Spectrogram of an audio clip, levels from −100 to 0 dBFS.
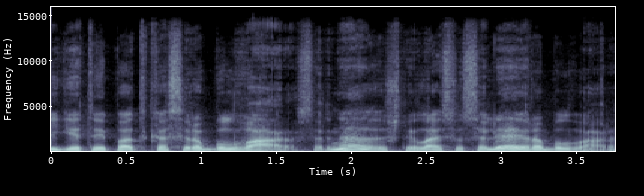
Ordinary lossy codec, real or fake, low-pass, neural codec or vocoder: AAC, 96 kbps; fake; 14.4 kHz; vocoder, 44.1 kHz, 128 mel bands, Pupu-Vocoder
